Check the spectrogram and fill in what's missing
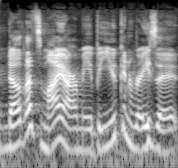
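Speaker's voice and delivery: usual speaking voice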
